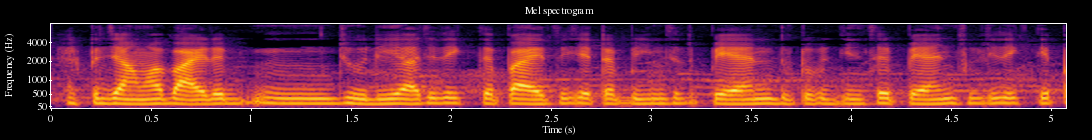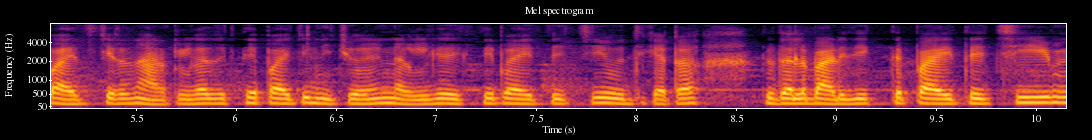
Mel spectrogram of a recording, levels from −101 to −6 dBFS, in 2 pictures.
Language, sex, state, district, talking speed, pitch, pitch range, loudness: Bengali, female, West Bengal, Jhargram, 195 wpm, 170 Hz, 165-180 Hz, -19 LUFS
